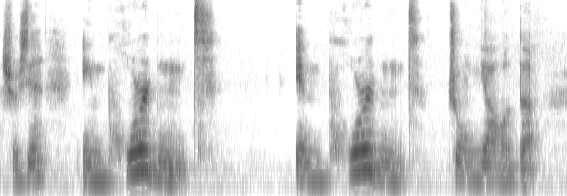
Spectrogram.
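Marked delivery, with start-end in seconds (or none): 0.6-3.2 important spoken slowly and drawn out. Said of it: "我们一个一个来看".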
